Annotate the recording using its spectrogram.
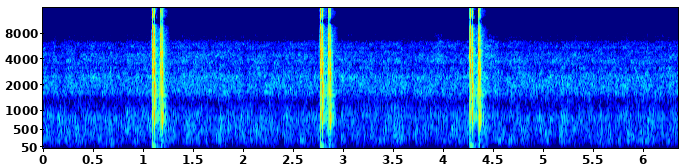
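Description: Three mouse-click sound effects from a like, subscribe and bell button animation. Each is a quick double click, like a press and release, and they come about a second and a half apart.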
